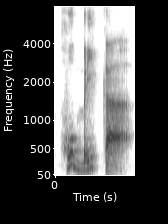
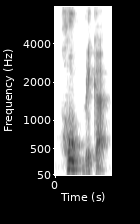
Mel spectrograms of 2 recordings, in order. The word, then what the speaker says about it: rubrica: E a pronúncia correta é rubrica, não é rúbrica. Rubrica, ok? Vou fazer a minha rubrica nessa página. Então não tem que ter acento. Se fosse rúbrica, teria, porque seria proparoxítona, mas não é.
